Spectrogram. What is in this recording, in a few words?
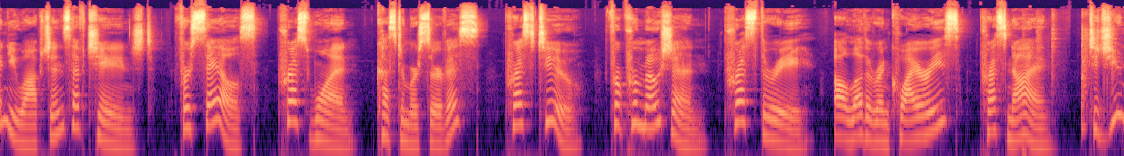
MESSAGING ON HOLD IVR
